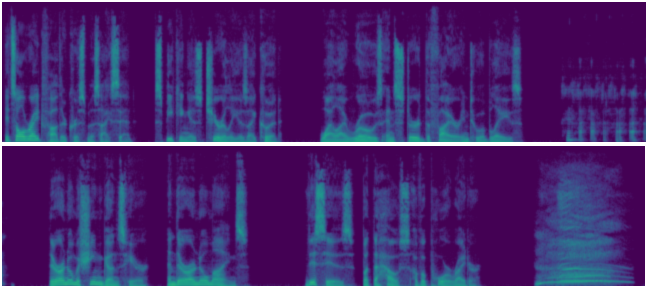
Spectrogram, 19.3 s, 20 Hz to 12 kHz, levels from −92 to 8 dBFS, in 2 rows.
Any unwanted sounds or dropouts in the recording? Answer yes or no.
yes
